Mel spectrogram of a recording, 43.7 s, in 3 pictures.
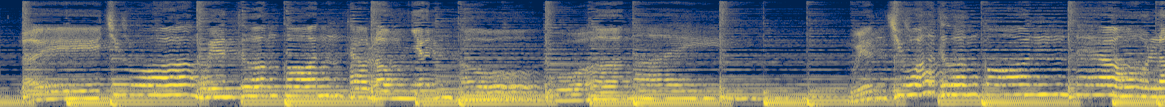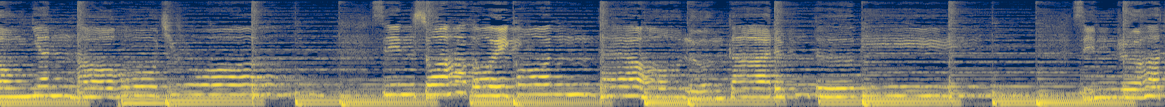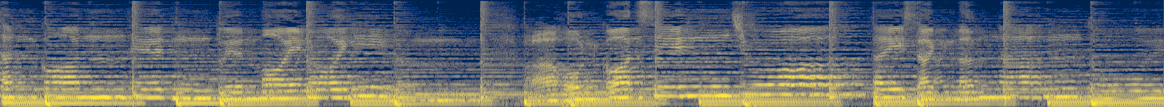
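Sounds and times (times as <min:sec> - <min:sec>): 
soprano singing: 0:00.2 - 0:09.7, 0:10.6 - 0:43.6.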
